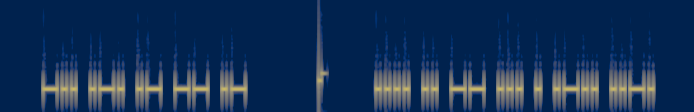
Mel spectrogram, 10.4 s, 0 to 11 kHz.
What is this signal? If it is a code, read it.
Morse code, heard as a keyed tone, about 17 wpm, 700 Hz. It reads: DRAMA HIMSELF
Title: Sentences from Top 1500 Words - New Word Drill - 17wpm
